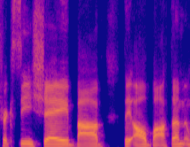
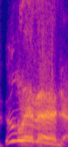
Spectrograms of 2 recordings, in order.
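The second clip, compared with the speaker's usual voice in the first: high, loud burst on livid; livid shout; 7 dB louder than usual. Real, not acted. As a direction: belt out livid in outrage. Emphatic repeat of livid.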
